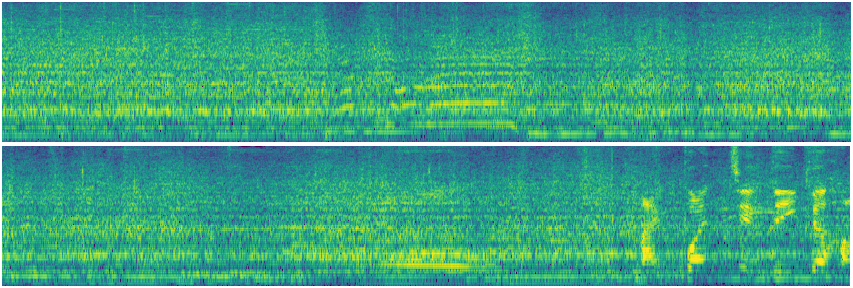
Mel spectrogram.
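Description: A crowd roars and chants in a large stadium.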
